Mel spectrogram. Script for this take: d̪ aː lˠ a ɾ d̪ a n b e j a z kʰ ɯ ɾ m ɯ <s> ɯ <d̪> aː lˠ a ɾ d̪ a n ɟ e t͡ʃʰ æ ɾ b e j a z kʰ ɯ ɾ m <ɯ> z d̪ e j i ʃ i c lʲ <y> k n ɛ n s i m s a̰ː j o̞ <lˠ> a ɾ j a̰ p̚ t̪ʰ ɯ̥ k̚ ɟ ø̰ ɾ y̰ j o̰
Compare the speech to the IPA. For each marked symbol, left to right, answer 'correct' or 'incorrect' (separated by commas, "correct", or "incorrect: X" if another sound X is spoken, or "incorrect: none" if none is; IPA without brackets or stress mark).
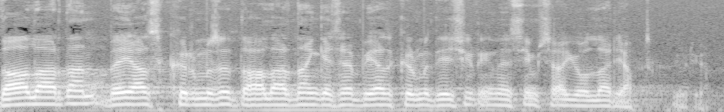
incorrect: z, correct, correct, incorrect: i, incorrect: lˠː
